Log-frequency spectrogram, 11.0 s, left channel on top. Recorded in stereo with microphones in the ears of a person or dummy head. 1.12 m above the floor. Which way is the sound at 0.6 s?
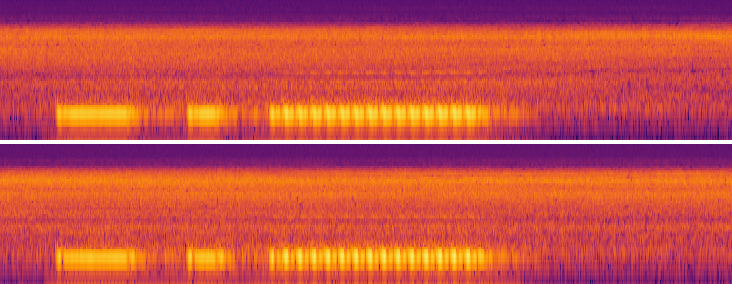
40° right (ahead or behind).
